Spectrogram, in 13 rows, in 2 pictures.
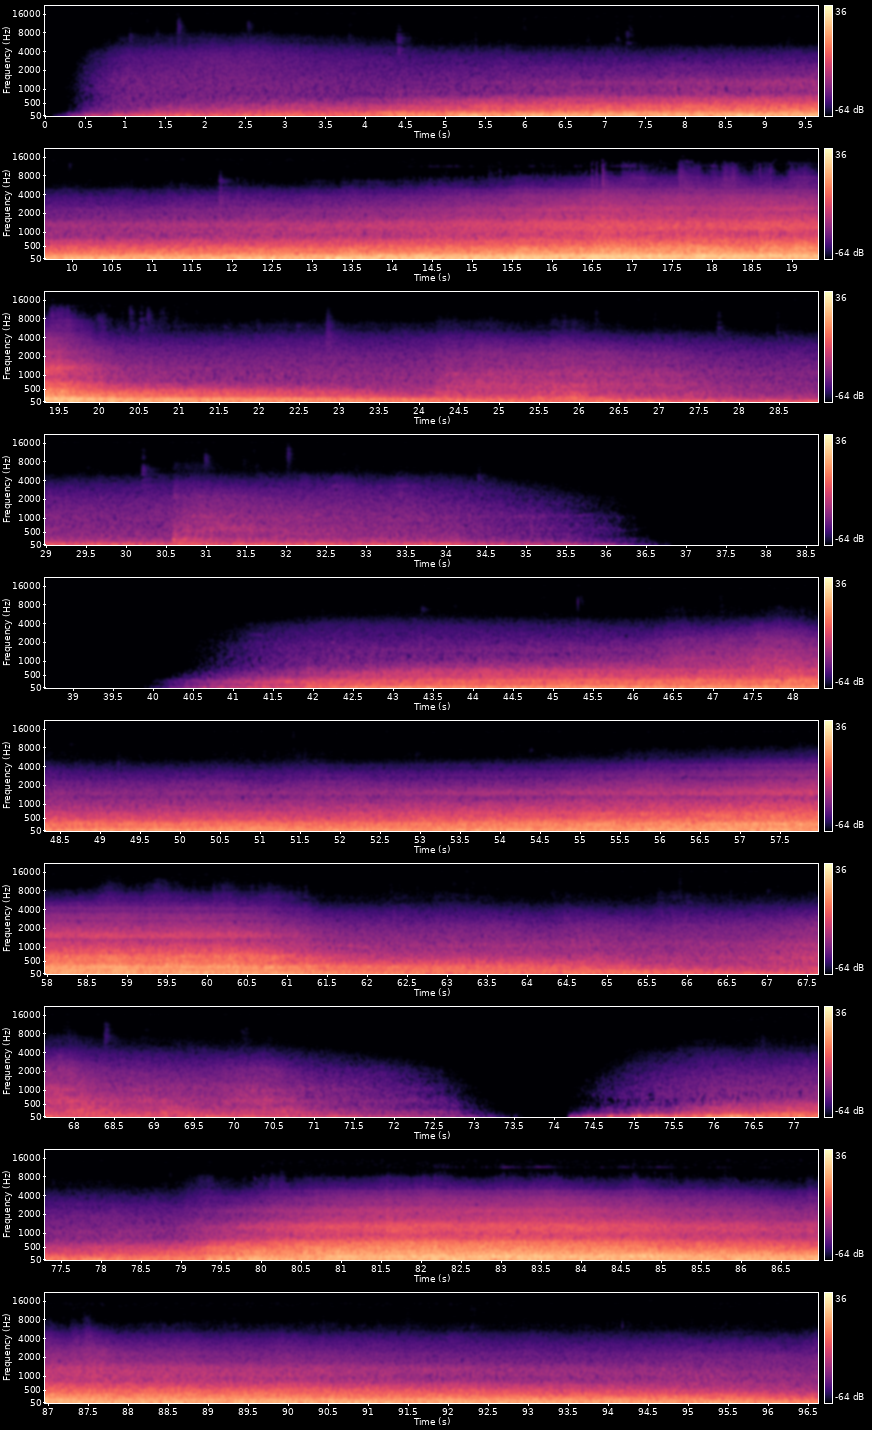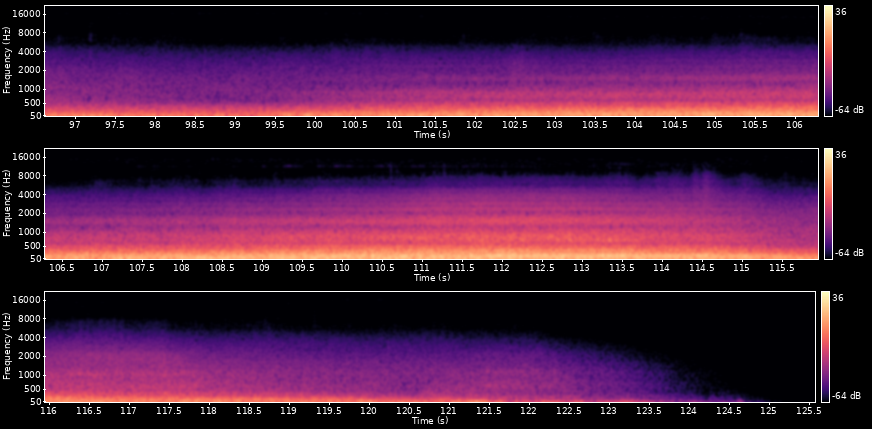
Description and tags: Recording of passing trams made from under the bridge.
First two are made with AB stereo mics pointing towards concrete wall reflection.
Next two are the ORTF stereo pointing towards water.
recorded with Sony PCM-D100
